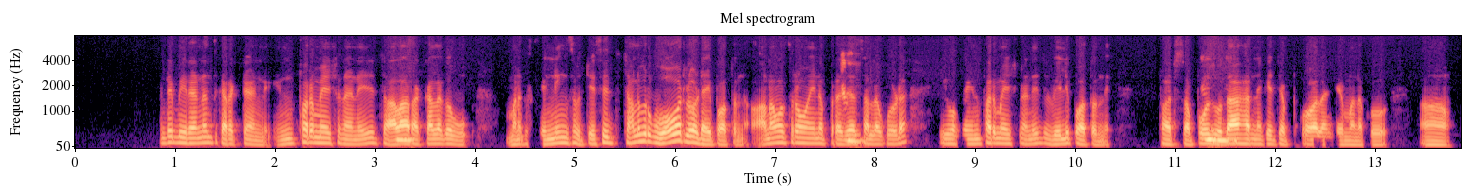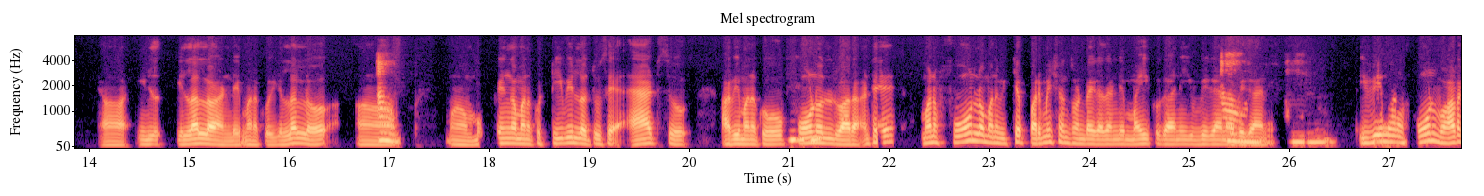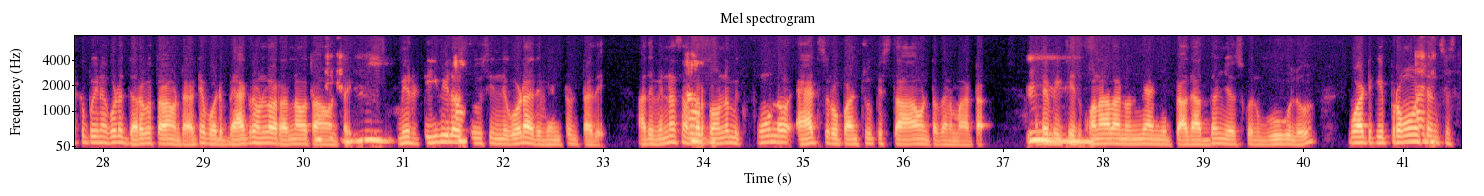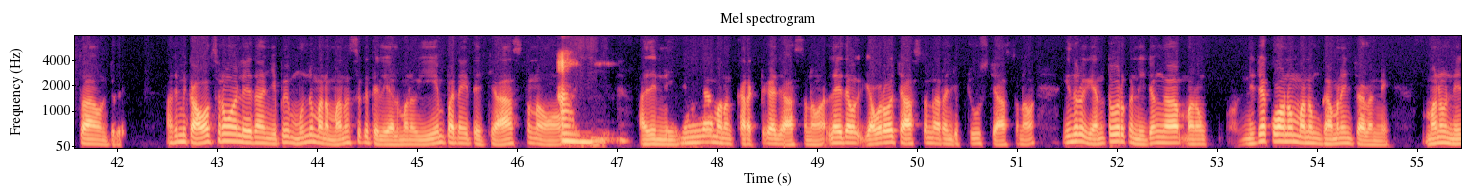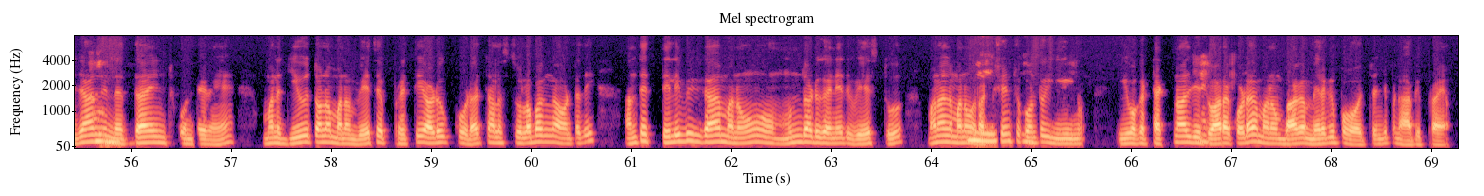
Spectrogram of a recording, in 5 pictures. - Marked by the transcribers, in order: in English: "ఇన్ఫర్మేషన్"; in English: "స్పేండింగ్స్"; in English: "ఓవర్‌లోడ్"; in English: "ఇన్ఫర్మేషన్"; static; in English: "ఫర్ సపోజ్"; other background noise; in English: "యాడ్స్"; in English: "పర్మిషన్స్"; in English: "మైక్"; in English: "బ్యాక్‌గ్రౌండ్‌లో రన్"; in English: "యాడ్స్"; in English: "ప్రమోషన్స్"; in English: "కరెక్ట్‌గా"; unintelligible speech; in English: "టెక్నాలజీ"; in English: "కరెక్ట్"
- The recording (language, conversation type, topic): Telugu, podcast, మీకు నిజంగా ఏ సమాచారం అవసరమో మీరు ఎలా నిర్ణయిస్తారు?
